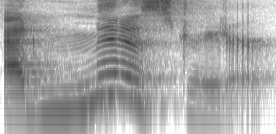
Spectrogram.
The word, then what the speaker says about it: Administrator: make this sound or Administrator but be careful that you're not stressing this sound at the end of the word because it is never stressed Administrator not administrator.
